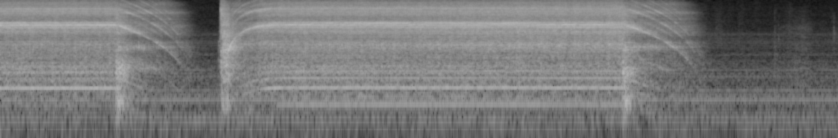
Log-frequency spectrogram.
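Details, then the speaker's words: Rebuilt Ford PMGR starter bench-tested on the ground with jumper cables to a battery, run to wind out: rising whine to a smooth steady high pitch, then clean wind-down; three even runs, healthy free spin. "Then we go ahead and do a couple of runs so you can hear it wind out and hear what the sound is."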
